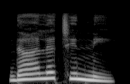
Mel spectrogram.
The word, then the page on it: ದಾಲ್ಚಿನ್ನೆ: dālcinne; Kannada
